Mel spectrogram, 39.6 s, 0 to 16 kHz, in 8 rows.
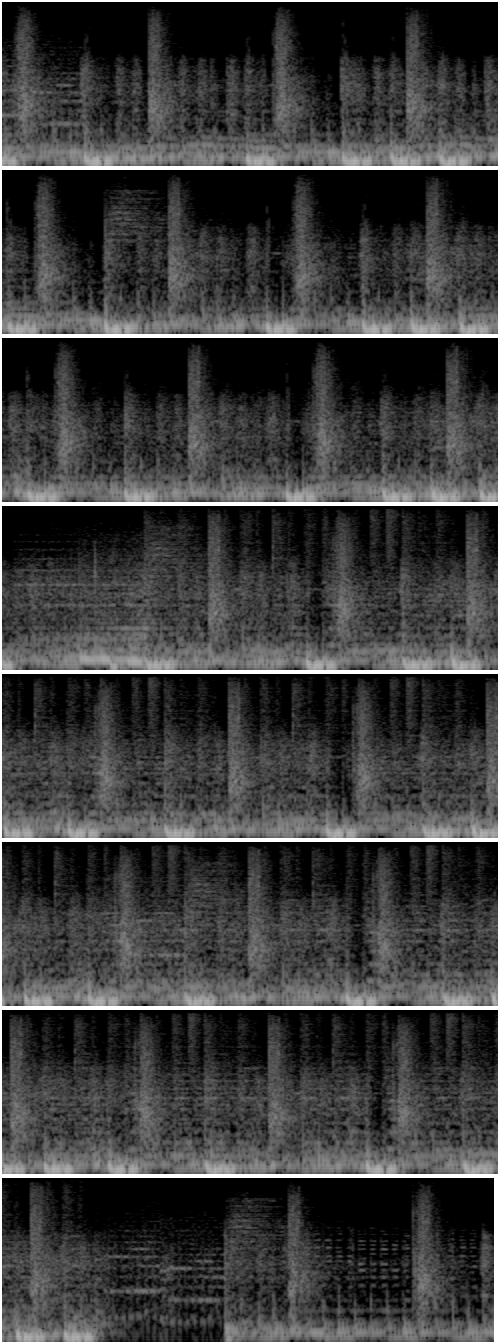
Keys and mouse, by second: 1.6 ctrl+i, 1.8 h, 2.0 Tab, 2.4-3.9 middle drag, 3.9-7.3 drag, 7.3 middle click, 7.4-8.4 drag, 8.6-11.1 drag, 11.1 middle click, 11.6-13.6 drag, 13.6-18.6 middle drag, 18.6-22.6 drag, 22.6-25.8 middle drag, 25.8 click, 26.7 middle click, 26.8 click, 27.8 middle click, 28.2 click, 29.2-31.7 middle drag, 31.7 click, 32.2 ctrl+b, 35.8-38.8 drag, 35.8 KP_0, 37.6 alt+h, 38.8 middle click, 39.2 middle click.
